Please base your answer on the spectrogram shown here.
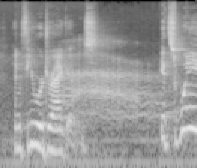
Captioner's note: dragon screaming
